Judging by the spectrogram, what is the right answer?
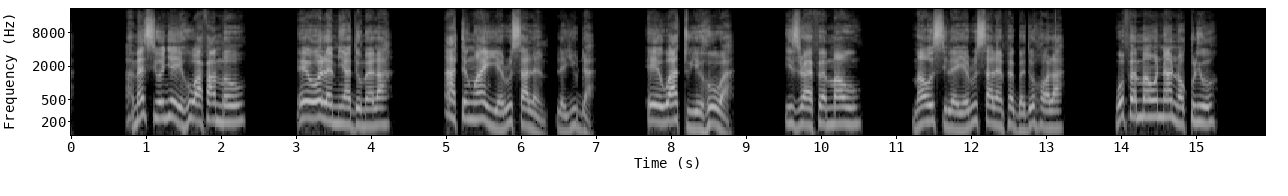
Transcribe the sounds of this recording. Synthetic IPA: a˨mẽ˨si˨wo˦ɲɛ̃˦je˨ɦo˦wa˨ɸa˦mɛ̃˦wo˦ | e˦je˦wo˦le˨mĩ˨a˨d̪o˨mẽ˨la˦ | a˦˨t̪ɛ˦ŋũ˦a˦ji˨je˨ɾu˦sa˦lḛ˨mle˨ju˦ɖa̰˨ | e˦je˦wo˦a˦t̪u˨je˨ɦo˦wa̰˨ | i˦s̬ɾa˦e˨lɸe˦mã˦wu˦ | mã˦wu˦si˨le˨je˨ɾu˦sa˦le˨mɸɛ˦ɡ͡be˨d̪o˦xɔ˦la˦ | wo˦ɸe˦mã˦wu˦nã˦nɔ̃˨k͡pli˦wo˦

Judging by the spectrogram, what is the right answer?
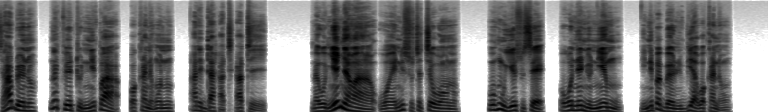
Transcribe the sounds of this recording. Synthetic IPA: saː˨˦bɾɪ˨nʊ̃˦ | nã˦pʰi˨˦la˦tʰɾo˨nĩ˨nĩ˦pʰa˦a̰˨wɔ˦kʰã˦nɪ̃˨ɦʊ̃˦nʊ̃˦ | a̰˦dɪ˨da˦ha̰˨tʰha̰˦tʰɪ̰ː˨ | nã˨wɔ˨ɲ˦ɛ̃˦ɲã˨ma˨wɔ̃˨æ˨nĩ˦sʊ˨t͡ɕʰɪ˦t͡ɕʰɪ˦wɔ̃˦nnʊ̃˦ | wɔ̃˦ɦũ˦˨je˦su˨sɛ˦ | ɔ˦wɔ˦nɛ̃˦ɲᶣũ˨nĩ˦ɛ˦mũ˨ | nĩ˨nĩ˦pa˦bæː˨nũ˨bi˦a˨wɔ˦kʰã˦nɪ̃˨hʊ̰̃˦

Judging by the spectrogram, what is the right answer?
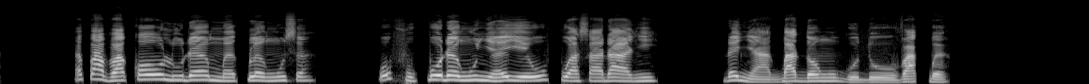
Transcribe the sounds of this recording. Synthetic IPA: ɛ˦ɸa˦βa˦kɔ˦wo˦lu˨ɖɛ˦mɛ̃˨k͡plɛ˦ŋũ˦sɛ̃˦ | wʔo˦ɸu˨k͡po˦ɖɛ˦ŋũ˦ɲɛ̃˨e˦jɛ˦wo˦ɸu˦a˨sa˨ɖa˦˨ɲĩ˦ | ɖɛ˦ɲɛ̃˨a˨ɡ͡ba˦d̪ɔ˦ŋũ˦ɡo˨d̪o˨wo˨va˦k͡pɛ˦

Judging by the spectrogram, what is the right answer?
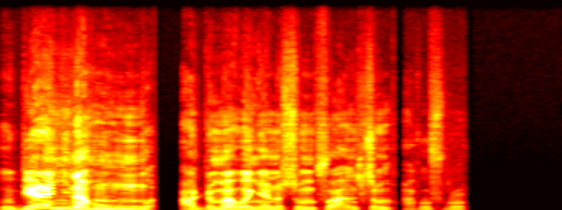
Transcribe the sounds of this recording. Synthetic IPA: o˨bi˦a˦ɾa˦ɲĩ˦nã˨ɦʊ̃˦hũ˦mː˦ũ˨a̰˨dʊ̃˦mã˨wɔ˦ɲã˨nʊ̃˦sʊ̃˨m̩˦fa˦n̩˦sʊ̃˦ma̰˨fʊ˦fʊ˦ɾʊ˦

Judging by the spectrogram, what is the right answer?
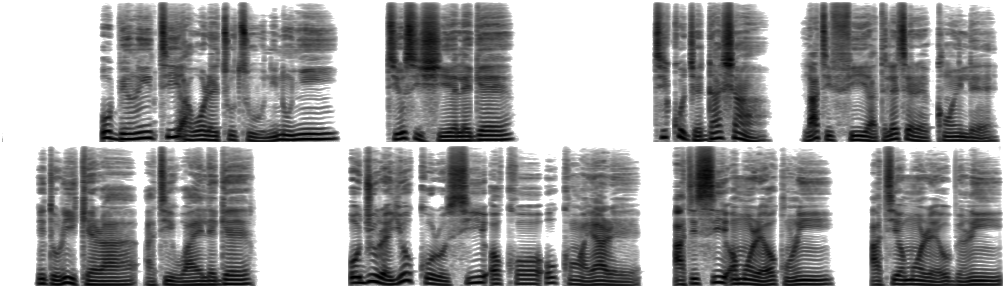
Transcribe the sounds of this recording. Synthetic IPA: o˧bĩ˨ɾ̃ĩ˧tʰi˦a̰˦˨wɔ˨˧ɾɛ˨tu˧tʰu˨nĩ˨˦nũ˦j̃ĩ˦ | ti˦o˦si˦˨ʃe˧ɛ˧lɛ˧ɡɛ˦ | ti˨˦ko˦˨d͡ʒɛ˨˦da˦ʃa˦˨ | la˨˦ti˧fi˧a˨tɛ˨˧lɛ˦sɛ˦˨ɾɛ˨kʰã˧˦i˧lɛ˨ | nĩ˦to˧ɾi˦i˦˨kɛ˧˦ɾa˧a˨ti˧i˨wa˨˦ɛ˧lɛ˧ɡɛ˦ | o˧d͡ʒu˦i˦ɾɛ˨joː˦˨ko˧˨ɾo˨si˨˦ɔ˧kʰɔ˧o˦kã˧a˨ja˨˦˨ɾɛ˨ | a˨ti˧si˦ɔ˧mɔ̃˧ɾɛ˨ɔ˧kũ˨ɾ̃ĩ˧ | a˨tʰi˧ɔ˧mɔ̃˧ɾɛ˨o˧bĩ˨ɾ̃ĩ˧

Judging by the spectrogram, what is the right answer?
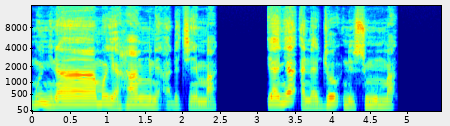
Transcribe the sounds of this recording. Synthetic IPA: mʊ̃˦ɲĩ˨nãː˦mʊ̃˦jɛ˨ɦã˦ŋnɪ̃˨ʔa̰˨dɪ˨t͡ɕʰɪ̃˦m̩˦mã˦ | jɛ˨ɲɛ̃˦ʔæ˨næ̃˨d͡ʑᶣo˦bnɪ̃˨sũ˦m˦m̩˦mã˦

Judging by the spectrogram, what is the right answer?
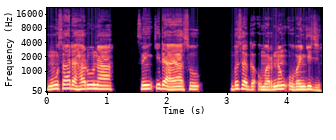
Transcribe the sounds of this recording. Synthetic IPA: muː˦saː˦da˨ɦa˦ɾuː˦naː˨ | sʊ˦ŋkʲʼɪ˦daː˨jaː˦su˦ | bɪ˦s̬a˨ɡa˨ʔʊ˨mɐ˨rnɪ˦ŋʔʊ˨bɐ˦ŋɡʲɪ˦d͡ʒiː˨

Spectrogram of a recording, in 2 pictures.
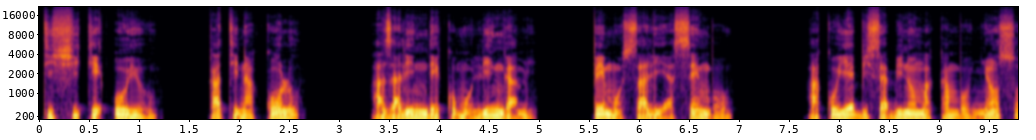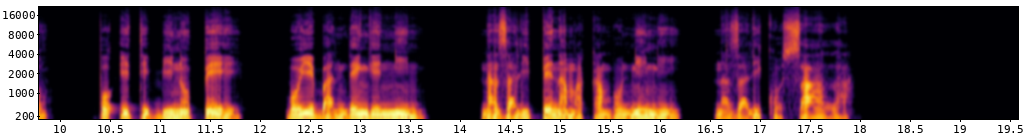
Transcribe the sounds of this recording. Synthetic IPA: ti˨ʃi˦ke˨o˦jo˦ | ka˦ti˨na˨ko˦lo˦ | a˨za˨li˦nde˨ko˨mo˨li˦ŋɡa˨mi˨ | pe˦mo˨sa˦li˨ja˨se˦mbo˨ | a˨ko˨je˦bi˨sa˨bi˦no˦ma˨ka˨mbo˨ɲɔ˦nsɔ˨ | po˦ʔe˦te˨bi˦no˦pe˦ | bo˦je˦ba˨nde˦ŋɡɛ˦ni˦ni˨ | na˨za˨li˦pe˦na˨ma˨ka˨mbo˨ni˦ni˨ | na˨za˨li˦ko˨sa˦la˨

